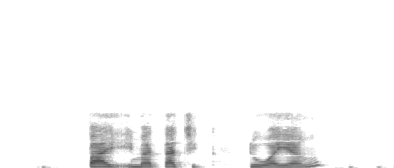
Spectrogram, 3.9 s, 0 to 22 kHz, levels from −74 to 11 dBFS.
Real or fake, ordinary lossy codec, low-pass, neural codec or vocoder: real; MP3, 64 kbps; 7.2 kHz; none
